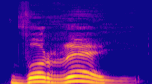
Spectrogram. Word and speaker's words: vorrei: Vorrei, E-I, two sounds.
